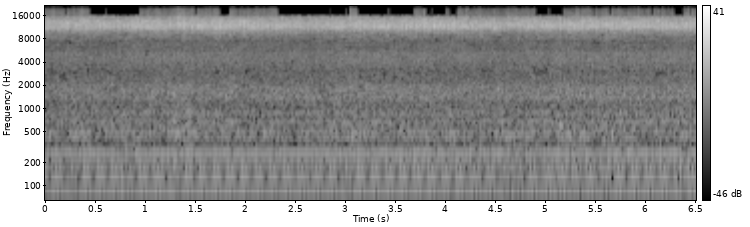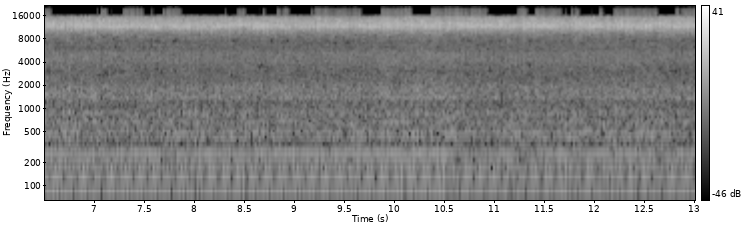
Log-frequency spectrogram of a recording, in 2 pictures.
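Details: Briggs & Stratton 4.75 hp single-cylinder engine, possibly a Craftsman, that previously didn't run: steady, even chug holding constant speed with no misses or surging; running normally in an endurance run test.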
